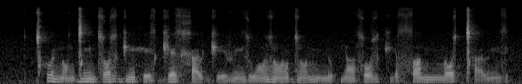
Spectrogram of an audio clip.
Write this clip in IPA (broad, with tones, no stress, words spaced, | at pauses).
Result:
ǀʰʊ˥˨ nɔ̃˩˧ɡ͡ǀẽ˥˨ d͡zɔ˨˥zd͡ʒẽ˨˥he˨˩z d͡ʒɛ˥˨zxa˨˩ld͡ʒe˩˧vẽ˩˧z wɔ̃˨˥zɔ̃˨˥ld͡zɔ̃˨˥ nːʊ˨˥pjẽ˨˥ sˤu˨˥zt͡ʃi˨˩zsˤi˦ nːɔ˦zǀʰa˩˧lẽ˩˧z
